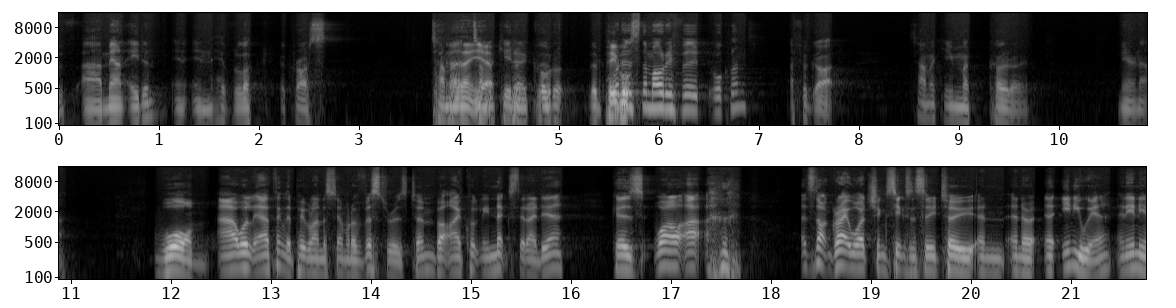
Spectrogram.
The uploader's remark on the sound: Recorded in front of a live audience in downtown Auckland at The Montecristo.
